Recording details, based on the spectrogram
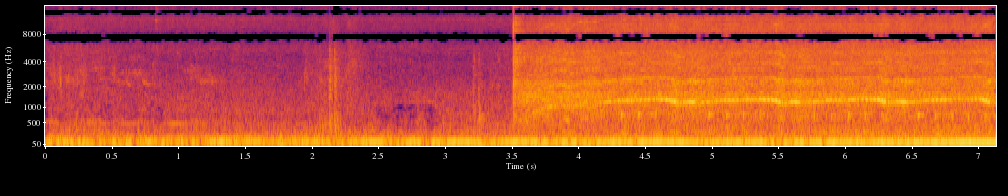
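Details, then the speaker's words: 2010 Buick 3.0L V6 with no start, suspected jumped timing, compression test while cranking: even cranking at about four beats a second, a brief initial lift, then weak pulses; this cylinder reaches only about 60 psi versus 115–120 on another, low compression. "this one most likely has a little bit of compression because of that initial jump you can hear it build something up in the beginning let's see here this one we're pushing about 60"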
